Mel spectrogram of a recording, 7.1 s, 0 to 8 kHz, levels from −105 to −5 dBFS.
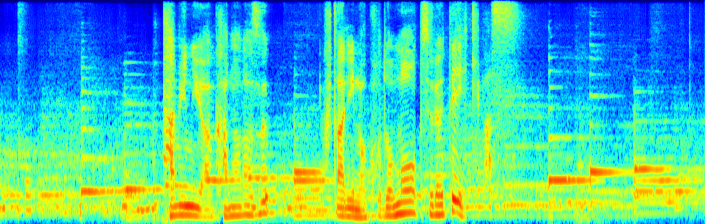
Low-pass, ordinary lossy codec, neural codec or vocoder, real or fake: none; none; codec, 16 kHz, 2 kbps, X-Codec, HuBERT features, trained on general audio; fake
